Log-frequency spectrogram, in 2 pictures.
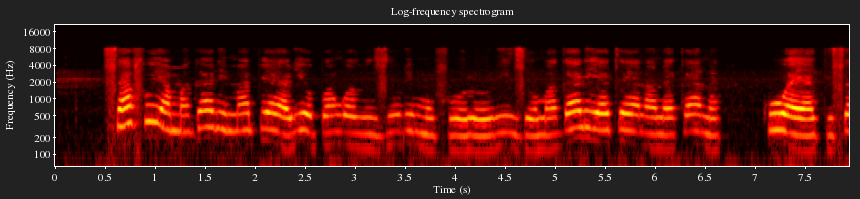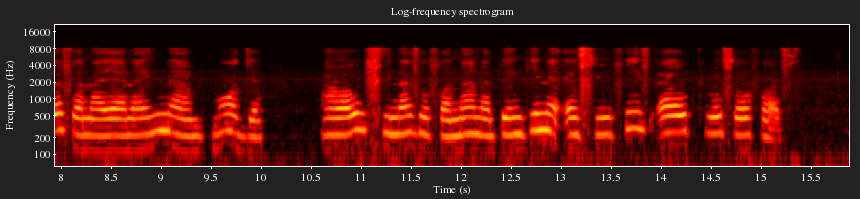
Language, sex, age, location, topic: Swahili, female, 18-24, Kisii, finance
